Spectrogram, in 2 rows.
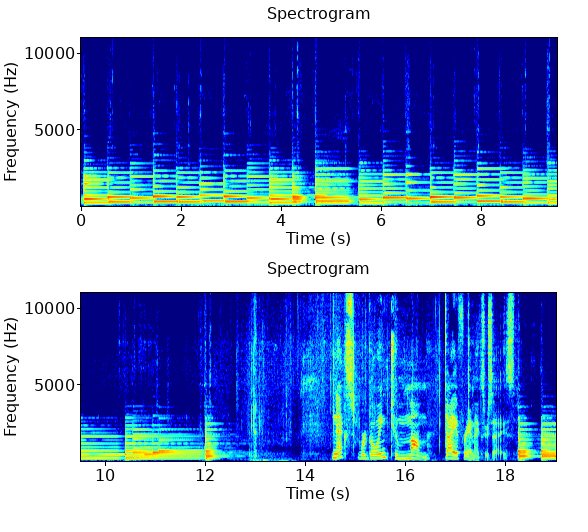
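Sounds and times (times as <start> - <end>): piano notes and chords: 0.0 - 14.2, 18.2 - 19.0.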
